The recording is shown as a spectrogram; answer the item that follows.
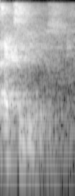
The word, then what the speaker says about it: exegesis: Exegesis is, if you want to spell that, E-X-E-G-E-S-I-S.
